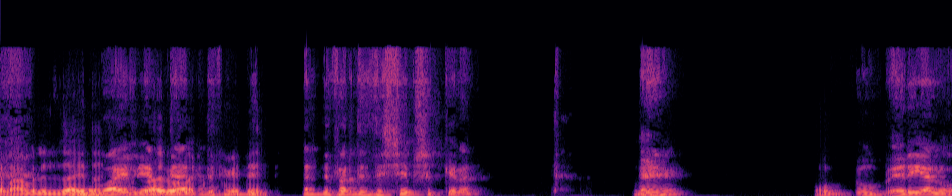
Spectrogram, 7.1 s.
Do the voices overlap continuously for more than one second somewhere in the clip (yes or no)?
yes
